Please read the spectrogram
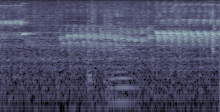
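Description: High-pitched chirping trills, two in a row, the second a little higher in pitch than the first.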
